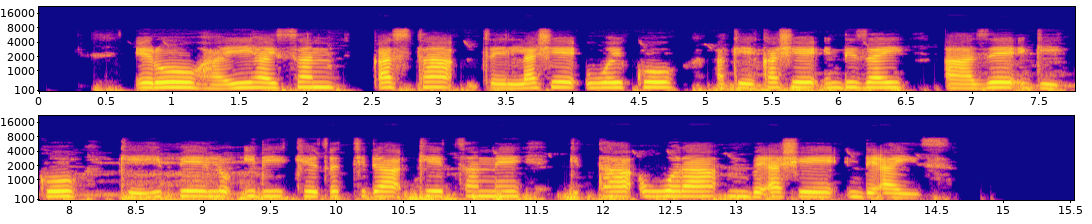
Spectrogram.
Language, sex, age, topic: Gamo, female, 18-24, government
